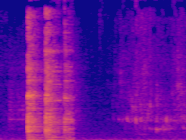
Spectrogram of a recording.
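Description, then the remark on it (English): Two sharp metallic clanks of a saucepan being set down on a stovetop to be readied for boiling water, loud, followed by a softer rattle and faint clatter as it settles. “All right, I'll just get a saucepan ready.”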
